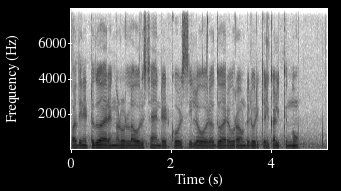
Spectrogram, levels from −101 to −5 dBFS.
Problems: constant background noise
